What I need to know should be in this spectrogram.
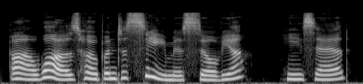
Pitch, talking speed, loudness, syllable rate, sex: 250 Hz, 150 wpm, -15 LUFS, 3.7 syllables/s, female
